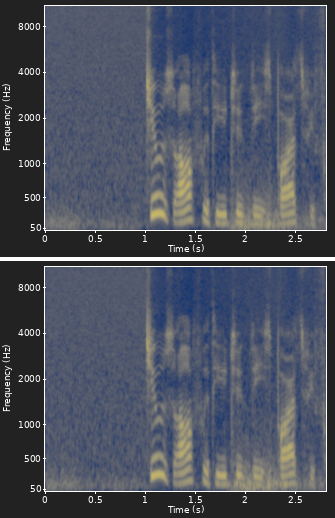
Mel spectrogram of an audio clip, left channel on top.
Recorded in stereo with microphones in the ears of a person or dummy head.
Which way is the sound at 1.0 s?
15° left (ahead or behind).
